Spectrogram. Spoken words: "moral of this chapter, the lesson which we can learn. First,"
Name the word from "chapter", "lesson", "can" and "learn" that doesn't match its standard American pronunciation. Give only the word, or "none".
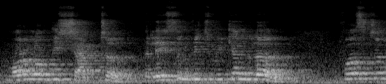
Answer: none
